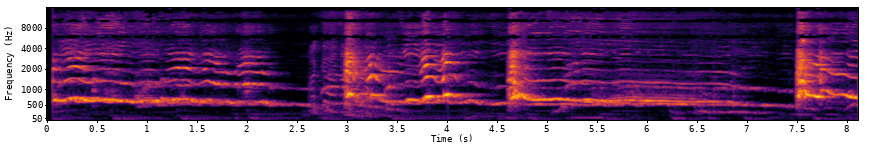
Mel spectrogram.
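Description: A dog howls in long, wavering tones that slide slowly downward, broken by sharp yelping onsets.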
